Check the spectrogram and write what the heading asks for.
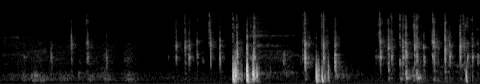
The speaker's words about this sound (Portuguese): Cara, o barulhão, velho. Como assim, barulhão? Barulhão do teclado. Rapidinho, deixa eu terminar de escrever. Tá um barulhão muito, muito alto, velho.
